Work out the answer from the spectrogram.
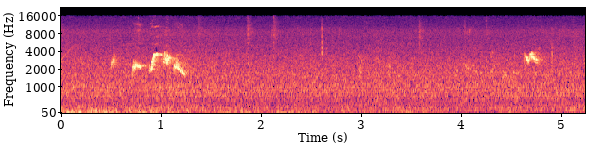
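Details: Red-whiskered bulbul used as a trapping decoy in Hòa Bình, Vietnam, 14 January 2021, gives one quick chirpy warbled phrase, then a long pause and a single brief whistled note; faint hiss throughout.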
